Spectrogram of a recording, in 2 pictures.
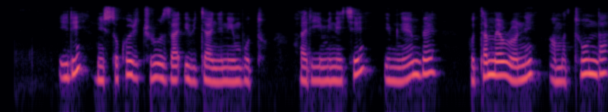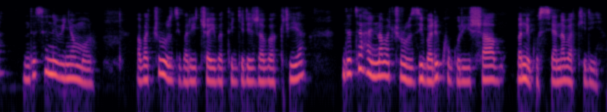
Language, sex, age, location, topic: Kinyarwanda, female, 18-24, Huye, finance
